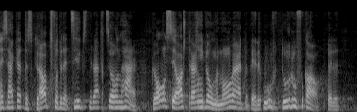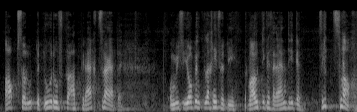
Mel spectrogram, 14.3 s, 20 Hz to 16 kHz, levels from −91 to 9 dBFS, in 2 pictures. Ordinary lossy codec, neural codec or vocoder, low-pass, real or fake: none; codec, 24 kHz, 1.5 kbps, HILCodec; 10.8 kHz; fake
